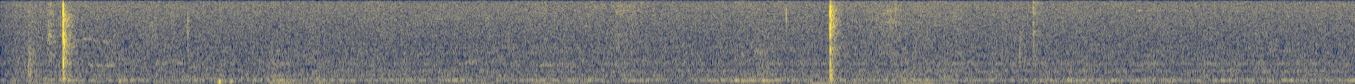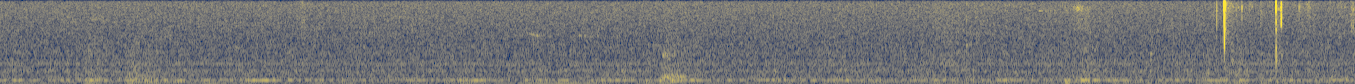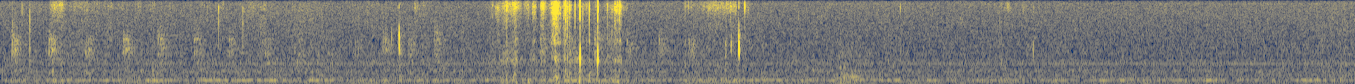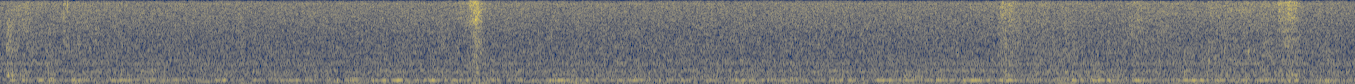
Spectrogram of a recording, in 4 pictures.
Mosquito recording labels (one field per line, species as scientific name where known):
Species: no mosquito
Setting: insect culture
